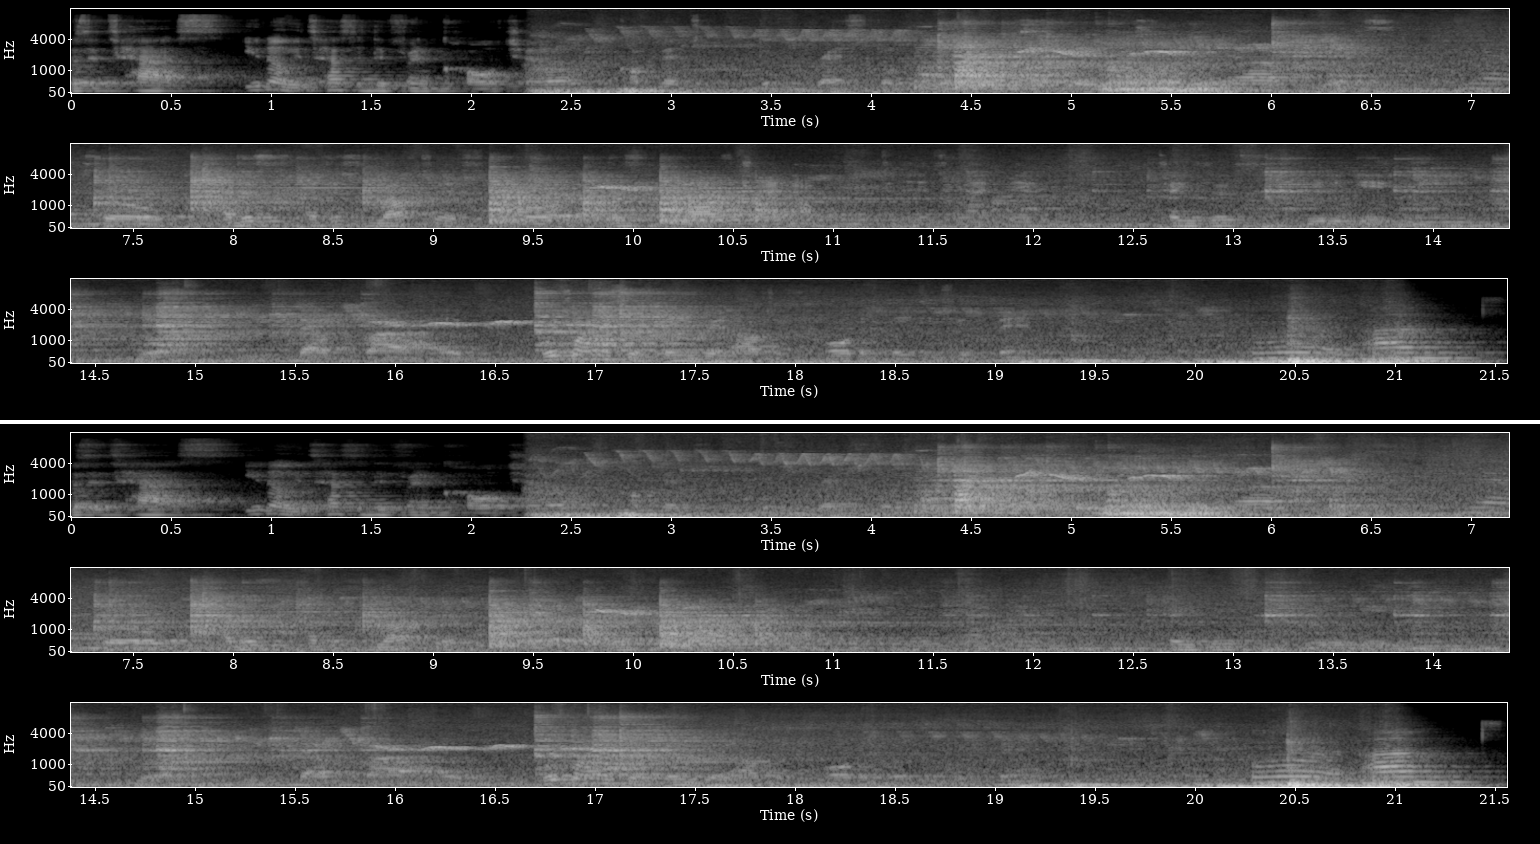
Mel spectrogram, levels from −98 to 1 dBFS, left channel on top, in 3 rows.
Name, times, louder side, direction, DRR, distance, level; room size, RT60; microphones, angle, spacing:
voice 1, 0.0-6.6 7.2-7.6 7.9-12.1 12.6-14.2 14.6-15.0 15.5-19.2, left 2 dB, 60° left, 8 dB, 0.6 m, -44 dB
sound 1, 2.3-21.0, right 1 dB, 75° right, 1.6 m, -36 dB
voice 2, 4.1-4.5 6.9-7.5 20.3-21.4, right 3 dB, 50° right, 11 dB, 0.4 m, -41 dB
sound 2, 4.2-12.8 13.1-16.2 16.7-17.9, equal, 5° right, 0.7 m, -38 dB
5.9 x 3.6 x 5.4 m, 1.1 s
head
